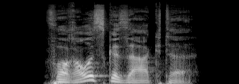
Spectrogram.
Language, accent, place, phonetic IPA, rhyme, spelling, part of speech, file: German, Germany, Berlin, [foˈʁaʊ̯sɡəˌzaːktə], -aʊ̯sɡəzaːktə, vorausgesagte, adjective, De-vorausgesagte.ogg
- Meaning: inflection of vorausgesagt: 1. strong/mixed nominative/accusative feminine singular 2. strong nominative/accusative plural 3. weak nominative all-gender singular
